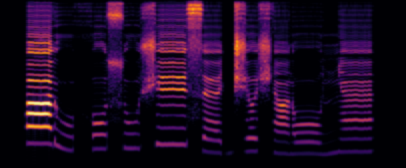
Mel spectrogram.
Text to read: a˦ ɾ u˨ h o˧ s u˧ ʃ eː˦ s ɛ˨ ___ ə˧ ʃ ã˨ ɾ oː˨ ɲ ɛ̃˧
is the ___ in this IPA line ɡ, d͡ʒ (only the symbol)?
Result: d͡ʒ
